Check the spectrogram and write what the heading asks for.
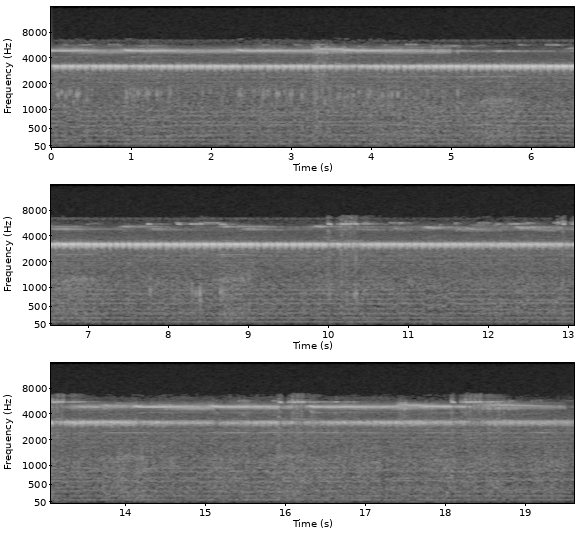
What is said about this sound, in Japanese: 続いてスズムシがしとやかな美声を奏で始めました。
